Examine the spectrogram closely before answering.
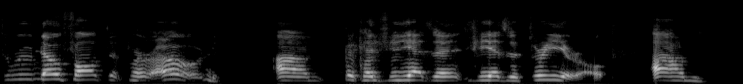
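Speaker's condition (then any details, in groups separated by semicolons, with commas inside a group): Cerebral palsy; present from birth, brain blood vessel burst acting like stroke, walker when little, power wheelchair since age five, completely non-ambulatory; breathing struggles some days affect speech, voice lags behind thoughts when excited or nervous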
